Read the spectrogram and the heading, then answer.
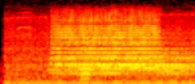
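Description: A loud train horn blares in one sustained honk, its rich stacked tones holding steady for about a second over a rumbling rail-yard background.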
